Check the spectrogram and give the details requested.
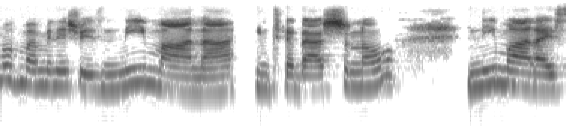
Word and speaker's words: Nhimana: Yes, the name of my ministry is Nimana International. Nimana is spelled as NHIMANA.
